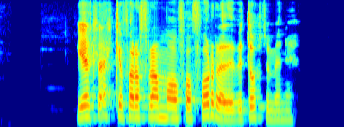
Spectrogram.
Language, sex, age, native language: Icelandic, female, 20-29, Icelandic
